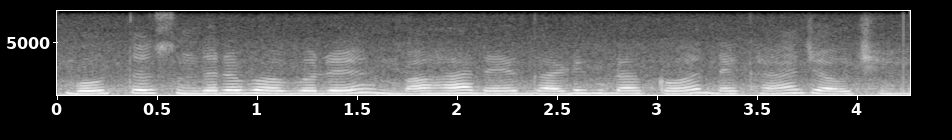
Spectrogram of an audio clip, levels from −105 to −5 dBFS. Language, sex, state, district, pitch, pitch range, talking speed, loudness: Odia, female, Odisha, Malkangiri, 265 Hz, 250-285 Hz, 125 wpm, -14 LUFS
